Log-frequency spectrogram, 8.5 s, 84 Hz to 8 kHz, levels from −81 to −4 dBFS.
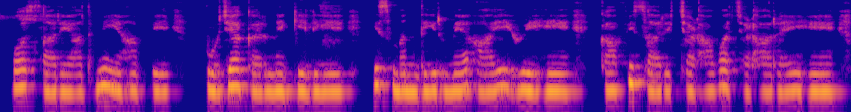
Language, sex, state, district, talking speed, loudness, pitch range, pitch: Hindi, female, Bihar, Saran, 140 wpm, -31 LUFS, 195-210 Hz, 200 Hz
